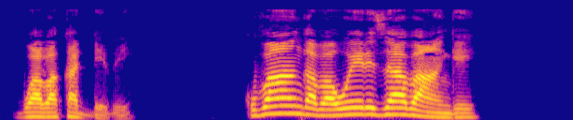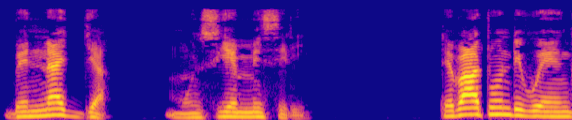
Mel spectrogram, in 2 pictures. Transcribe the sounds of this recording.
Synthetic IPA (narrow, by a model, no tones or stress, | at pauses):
βwaːβakadːe̞̰βe̞̰ | kuβaːŋɡaβawe̞ːɾe̞zaːβaːŋɡe̞ | βe̞nːaɟːa̰ | muːnsije̞mːisiɾḭ | te̞βaːtuːndiβwe̞ːŋɡ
